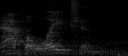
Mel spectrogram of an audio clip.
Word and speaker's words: Appalachian: of what he says all these people in Appalachian Kentucky okay that's how you pronounce it Nathan little you people need to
